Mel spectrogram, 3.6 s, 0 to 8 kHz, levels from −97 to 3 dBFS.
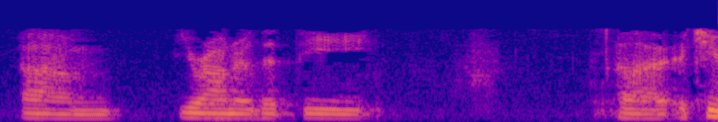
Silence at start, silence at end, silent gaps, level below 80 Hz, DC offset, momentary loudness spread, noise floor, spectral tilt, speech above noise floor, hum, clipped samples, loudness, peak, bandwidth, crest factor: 0.1 s; 0 s; none; -72 dBFS; under 0.1%; 11 LU; -72 dBFS; -3.5 dB/octave; 36 dB; none; under 0.1%; -38 LUFS; -20 dBFS; 3.9 kHz; 18 dB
